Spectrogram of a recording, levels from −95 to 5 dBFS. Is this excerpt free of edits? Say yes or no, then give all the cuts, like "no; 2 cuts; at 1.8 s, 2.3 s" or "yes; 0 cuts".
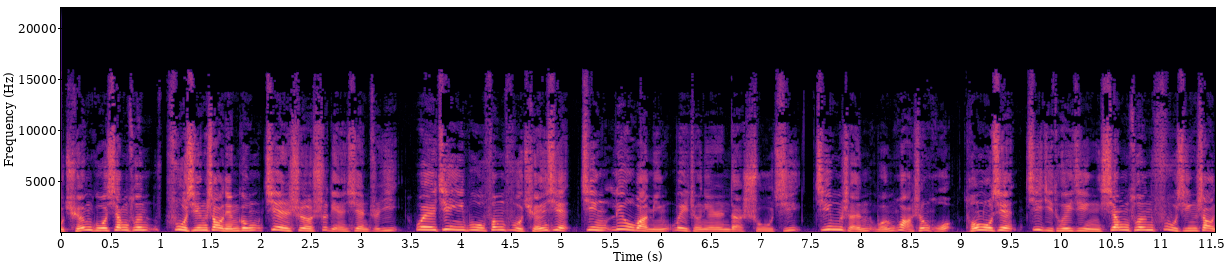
no; 2 cuts; at 3.5 s, 9.0 s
